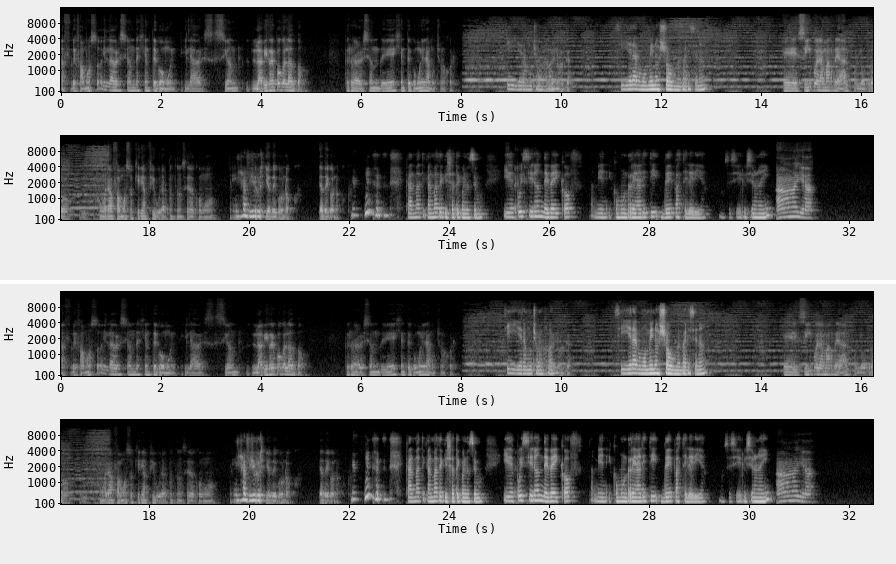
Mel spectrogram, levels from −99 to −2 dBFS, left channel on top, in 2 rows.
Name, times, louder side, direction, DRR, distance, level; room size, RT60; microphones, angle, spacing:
voice 1, 0.0-4.9 5.7-7.9 9.2-10.2 14.4-19.3 19.6-19.8 20.1-20.8 21.4-21.8 25.3-25.4 30.5-31.3, left 3 dB, 65° left, 0.5 m, -40 dB
sound 1, 8.0-17.2, left 5 dB, 40° left, 0.9 m, -47 dB
voice 2, 8.9-9.9 11.2-12.9 19.7-20.3 22.0-24.7 25.1-26.5 26.8-29.1 29.4-30.4, right 2 dB, 40° right, 0.4 m, -30 dB
4.2 x 2.6 x 2.9 m
head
